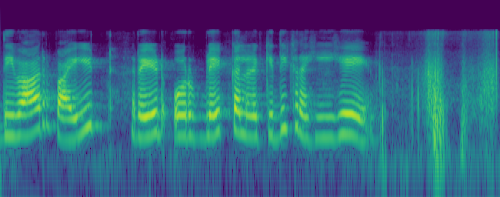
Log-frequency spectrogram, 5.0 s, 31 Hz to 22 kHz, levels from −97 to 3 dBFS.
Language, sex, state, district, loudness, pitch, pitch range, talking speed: Hindi, female, Madhya Pradesh, Dhar, -16 LUFS, 245 Hz, 240-320 Hz, 120 wpm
